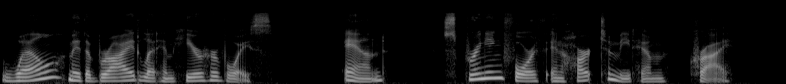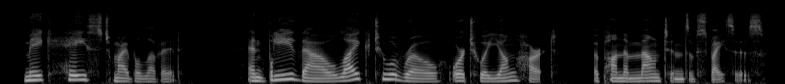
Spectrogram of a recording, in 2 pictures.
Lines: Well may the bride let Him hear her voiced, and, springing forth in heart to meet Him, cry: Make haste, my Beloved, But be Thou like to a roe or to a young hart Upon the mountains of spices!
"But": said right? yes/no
no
